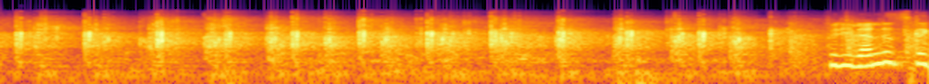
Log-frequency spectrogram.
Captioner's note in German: Beifall DIE LINKE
